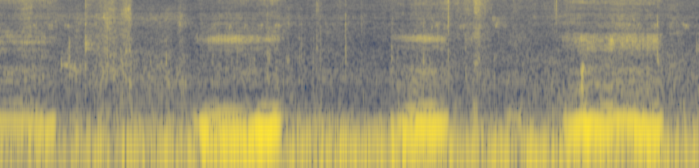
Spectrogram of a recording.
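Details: Sleeping brown-and-white stray cat snoring loudly, each low droning snore lasting about a second and returning roughly every two and a half seconds, four snores in all over a steady background hum.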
